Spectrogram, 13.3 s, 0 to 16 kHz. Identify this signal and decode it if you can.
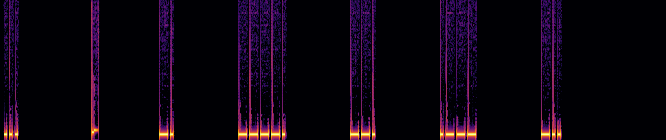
Morse code, heard as a keyed tone, about 22 wpm, spaced as for 6 wpm, 700 Hz. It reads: S N9GJD
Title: USA Call Signs - 5 Characters - 8x Character Spacing - 22wpm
